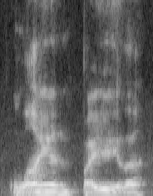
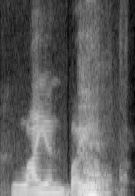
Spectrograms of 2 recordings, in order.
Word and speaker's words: Leon Biela: His name is pronounced Lion Baila. Lion Biela.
